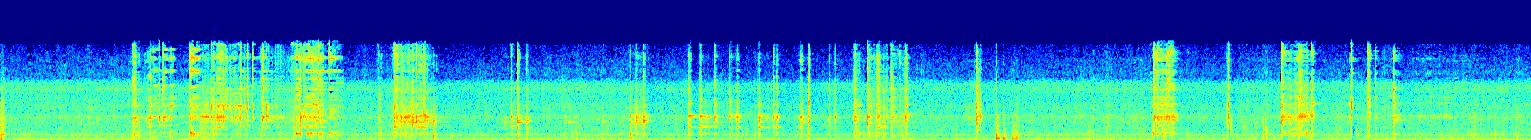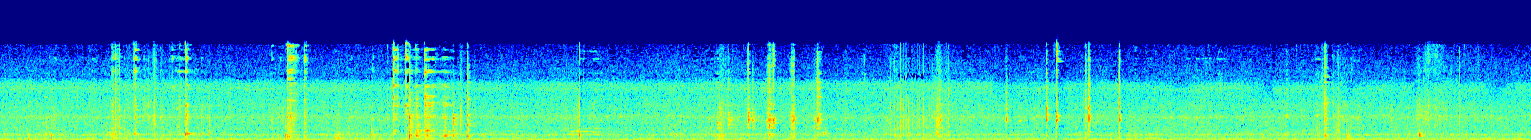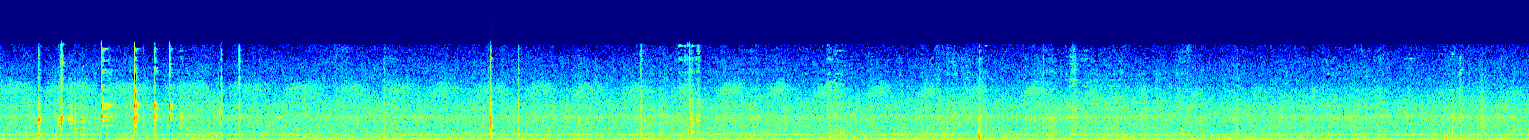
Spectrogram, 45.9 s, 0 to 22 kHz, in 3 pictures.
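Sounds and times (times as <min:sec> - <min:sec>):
low background noise: 0:00.0 - 0:45.9
cookware and utensils clinking: 0:01.3 - 0:10.2, 0:11.5 - 0:11.9, 0:12.8 - 0:14.5, 0:19.2 - 0:20.2.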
